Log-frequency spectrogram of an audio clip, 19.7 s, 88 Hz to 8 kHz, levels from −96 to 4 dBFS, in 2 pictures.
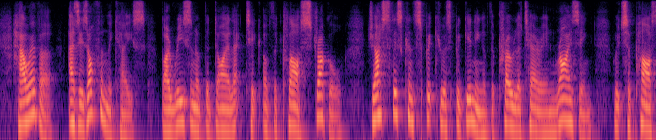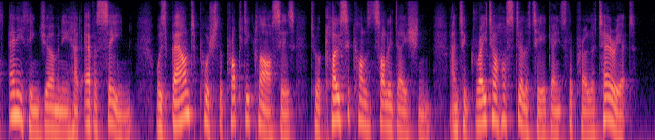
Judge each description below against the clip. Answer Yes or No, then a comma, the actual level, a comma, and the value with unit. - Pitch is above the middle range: No, low, 130 Hz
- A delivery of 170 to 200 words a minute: No, average, 145 wpm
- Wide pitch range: Yes, wide, 6.6 semitones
